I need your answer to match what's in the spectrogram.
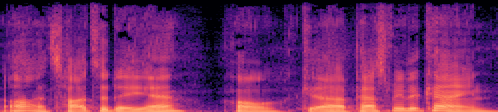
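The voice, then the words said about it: Hawaiian Pidgin accent. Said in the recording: “When I talk to people from Hawaii, I start speaking a little bit of pidgin English.”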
